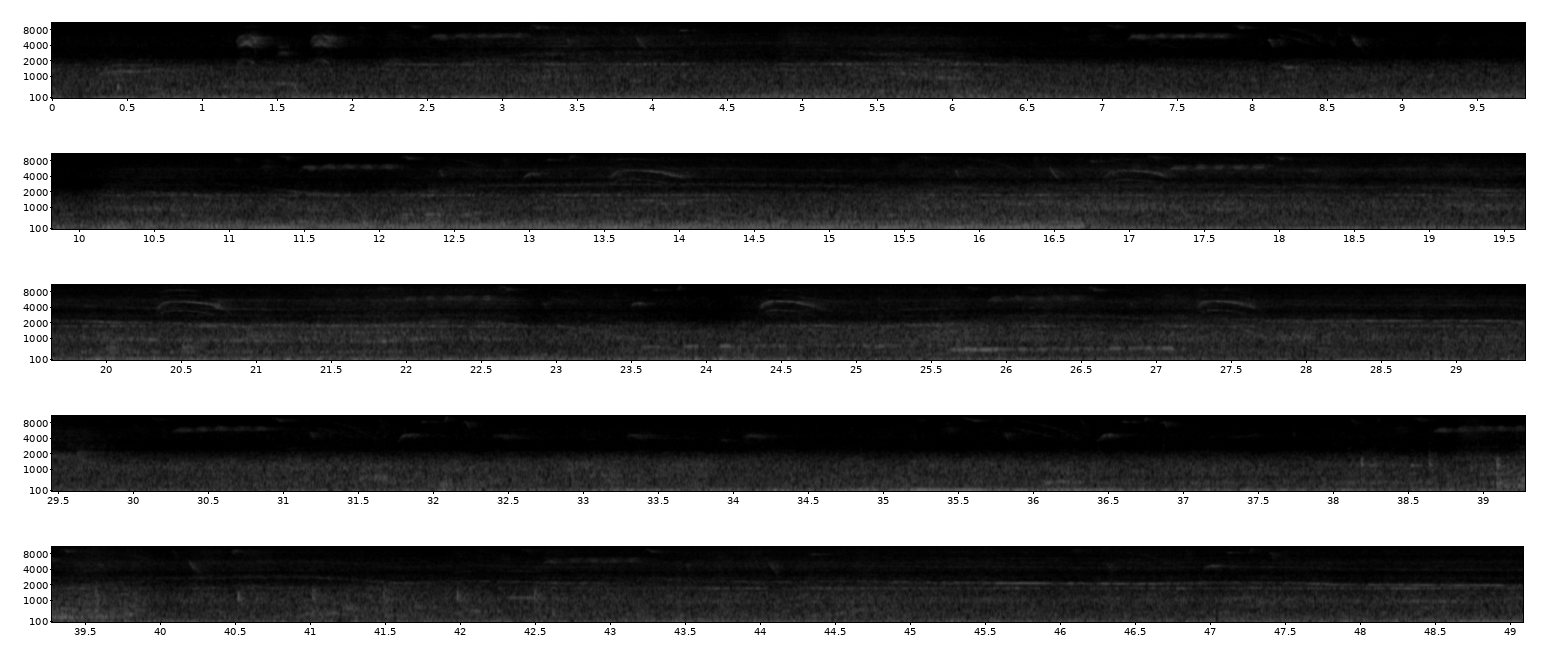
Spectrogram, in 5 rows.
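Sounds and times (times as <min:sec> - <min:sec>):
breeze rushing: 0:01.7 - 0:07.8, 0:09.0 - 0:30.8.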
